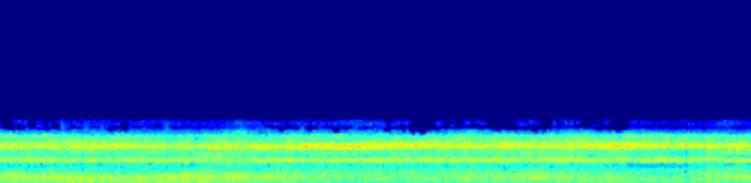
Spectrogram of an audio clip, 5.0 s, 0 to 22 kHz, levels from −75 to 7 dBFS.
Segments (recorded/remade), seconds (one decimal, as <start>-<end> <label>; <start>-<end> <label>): 0.0-1.2 recorded; 1.2-1.7 remade; 1.7-4.2 recorded; 4.2-5.0 remade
